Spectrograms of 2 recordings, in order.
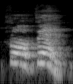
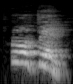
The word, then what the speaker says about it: প্রোপেন: আর অ্যালকেনের উচ্চারণ হচ্ছে এন। অ্যালকেনের উচ্চারণটা কি হবে? এন হবে। তা আমি যদি এন বসে দি এখানে তাহলে উচ্চারণ হবে কি? প্রোপেন। কি উচ্চারণ হবে? প্রোপেন এইভাবে কিন্তু এক বন্ধনটা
